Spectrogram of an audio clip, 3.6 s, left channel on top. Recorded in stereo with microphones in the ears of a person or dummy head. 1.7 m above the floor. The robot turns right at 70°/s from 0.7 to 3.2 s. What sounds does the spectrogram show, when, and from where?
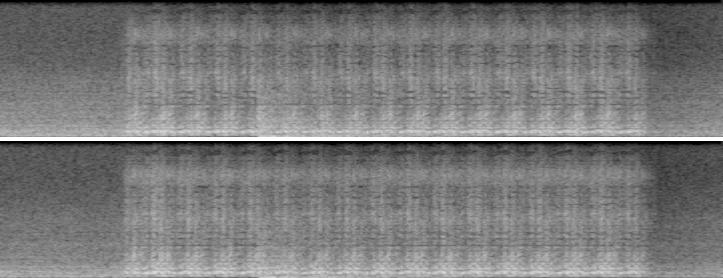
1.3 s an explosion: 95° left, 9.5 m; by 2.2 s 160° left, 9.5 m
